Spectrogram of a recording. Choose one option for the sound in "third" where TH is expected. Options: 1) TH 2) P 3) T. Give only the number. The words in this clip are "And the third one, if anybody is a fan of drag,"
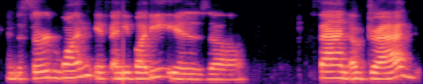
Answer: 1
